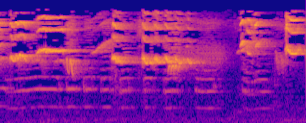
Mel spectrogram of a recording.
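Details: Oriental magpie-robin lure song to stir a silent bird: long clear whistled notes, a sliding dip, and bright high chirps after a short pause.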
